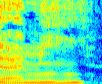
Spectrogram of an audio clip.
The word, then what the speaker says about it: amie: Now, ami sounds the same both in the female and the male versions, although un ami, the male friend, is spelled A-M-I, and une amie, the female friend, is spelled A-M-I-E.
